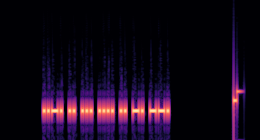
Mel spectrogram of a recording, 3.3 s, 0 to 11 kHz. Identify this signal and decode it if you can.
Morse code, heard as a keyed tone, about 43 wpm, 700 Hz. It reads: FISHING
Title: Sentences from Top 1600 Words - New Word Drill Alt - 45wpm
